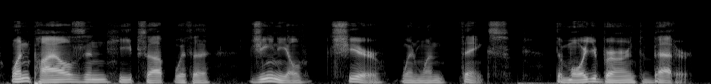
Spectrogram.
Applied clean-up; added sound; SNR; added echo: none; none; none; none.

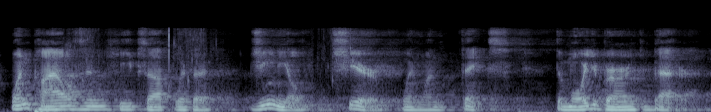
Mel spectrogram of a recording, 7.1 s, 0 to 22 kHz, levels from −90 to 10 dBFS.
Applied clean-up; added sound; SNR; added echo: neural separator model SepFormer DNS4.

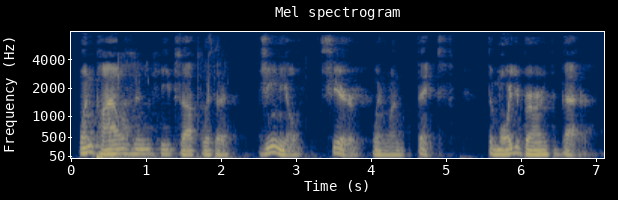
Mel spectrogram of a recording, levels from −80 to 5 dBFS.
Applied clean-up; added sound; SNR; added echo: neural mask model DeepFilterNet 3.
